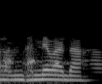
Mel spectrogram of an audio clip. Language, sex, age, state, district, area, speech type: Sanskrit, female, 18-30, Karnataka, Davanagere, urban, conversation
